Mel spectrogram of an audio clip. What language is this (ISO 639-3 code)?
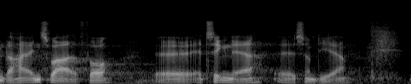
dan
